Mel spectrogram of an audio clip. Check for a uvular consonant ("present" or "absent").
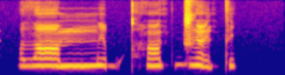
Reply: present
